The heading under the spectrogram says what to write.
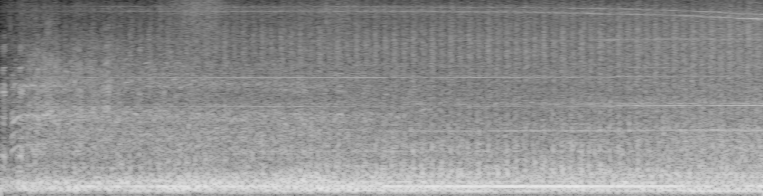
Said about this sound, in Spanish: Ah, caray, ¿qué es eso? ¿Es un helicóptero? Un helicóptero. Viene un helicóptero.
